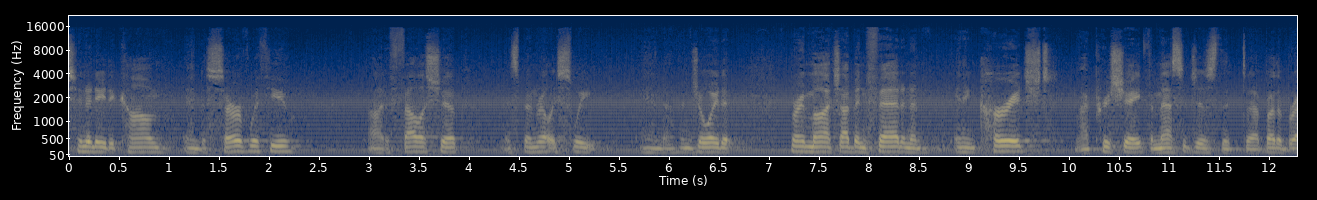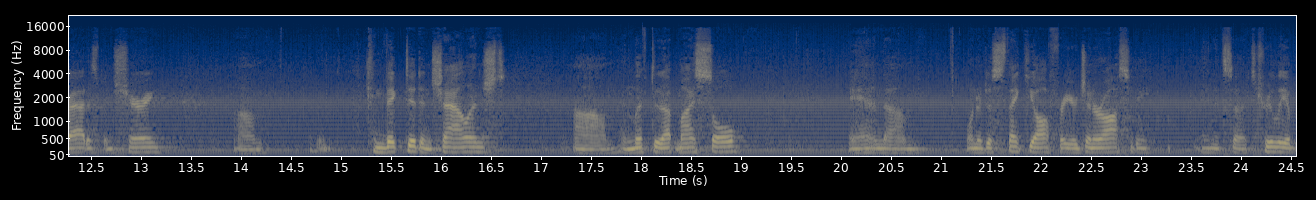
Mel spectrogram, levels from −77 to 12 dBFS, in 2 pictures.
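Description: From the very start to the end there's a mains buzz riding along, built on 60 Hz. Something like a dimmer, rectifier or poor shielding is letting sharp spikes in twice per cycle, so you get a raspy, harmonic-rich drone sitting only about 15 dB under the sound.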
